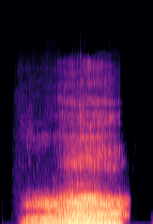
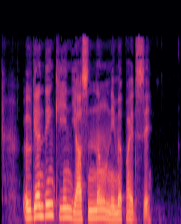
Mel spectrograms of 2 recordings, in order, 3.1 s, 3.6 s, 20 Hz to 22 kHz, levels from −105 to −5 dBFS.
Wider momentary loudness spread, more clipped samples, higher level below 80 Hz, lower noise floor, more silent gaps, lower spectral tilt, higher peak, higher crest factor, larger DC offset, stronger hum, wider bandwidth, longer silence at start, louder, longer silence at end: first, 18 LU vs 9 LU; neither; first, -16 dBFS vs -62 dBFS; second, -50 dBFS vs -72 dBFS; neither; first, -11.5 dB/octave vs -6 dB/octave; first, 0 dBFS vs -10 dBFS; about the same, 12 dB vs 16 dB; neither; neither; second, 3.7 kHz vs 11.5 kHz; second, 0.05 s vs 0.45 s; first, -14 LUFS vs -26 LUFS; second, 0.05 s vs 0.6 s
